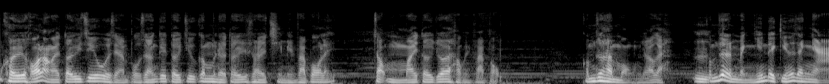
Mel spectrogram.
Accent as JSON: {"language": "Cantonese", "country": "China", "said": "咁就中东人其实一般眼窝比我哋中国人深好多"}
